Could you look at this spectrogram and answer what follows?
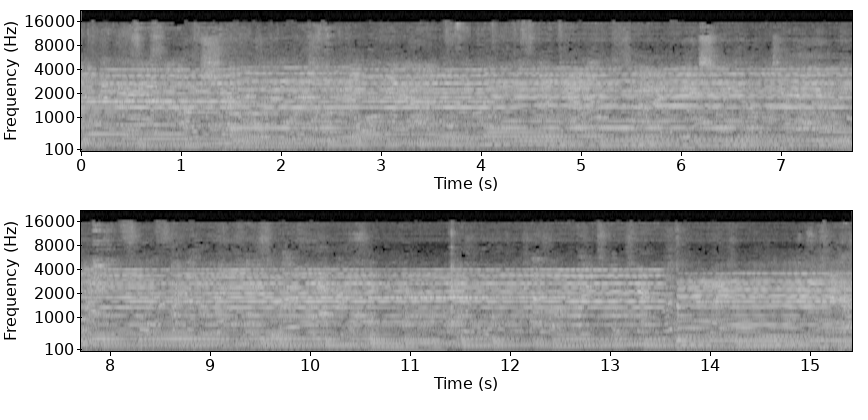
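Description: Live rock band music led by held organ chords that change every few seconds.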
